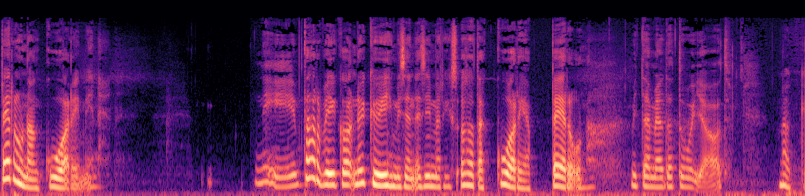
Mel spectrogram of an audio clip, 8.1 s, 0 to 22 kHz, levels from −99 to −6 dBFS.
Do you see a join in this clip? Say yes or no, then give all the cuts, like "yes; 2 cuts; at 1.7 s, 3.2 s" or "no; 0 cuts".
no; 0 cuts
